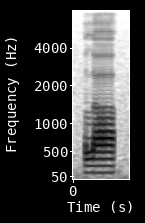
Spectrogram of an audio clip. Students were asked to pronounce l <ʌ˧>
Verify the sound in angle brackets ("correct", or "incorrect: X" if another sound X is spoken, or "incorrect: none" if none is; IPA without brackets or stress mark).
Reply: incorrect: a˧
